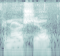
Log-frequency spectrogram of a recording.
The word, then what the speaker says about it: Knorsfield: That's how you pronounce his name, Knorsfield.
